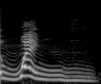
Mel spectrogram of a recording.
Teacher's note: note that that word has a silent letter D. So you're not going to say D.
